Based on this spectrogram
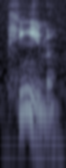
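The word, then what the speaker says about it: Pean: Peen. Peen? Thank you for the follow. Peen? P-E-A-N. P-E-A-N, like bean, but peen.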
